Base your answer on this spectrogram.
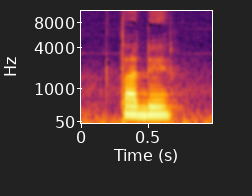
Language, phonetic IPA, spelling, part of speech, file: Czech, [ˈtadɪ], tady, adverb, Cs-tady.ogg
- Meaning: here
